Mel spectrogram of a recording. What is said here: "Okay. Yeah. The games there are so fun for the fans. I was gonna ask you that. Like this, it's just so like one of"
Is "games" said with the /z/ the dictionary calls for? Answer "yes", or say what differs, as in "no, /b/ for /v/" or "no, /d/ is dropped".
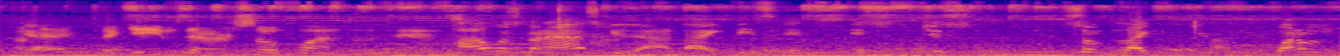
yes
